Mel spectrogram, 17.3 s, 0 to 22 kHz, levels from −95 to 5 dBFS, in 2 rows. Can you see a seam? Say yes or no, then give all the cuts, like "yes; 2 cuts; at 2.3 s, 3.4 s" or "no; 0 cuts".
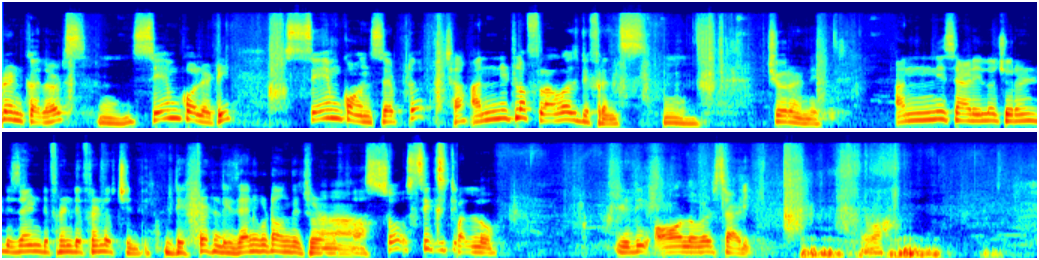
yes; 1 cut; at 12.3 s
